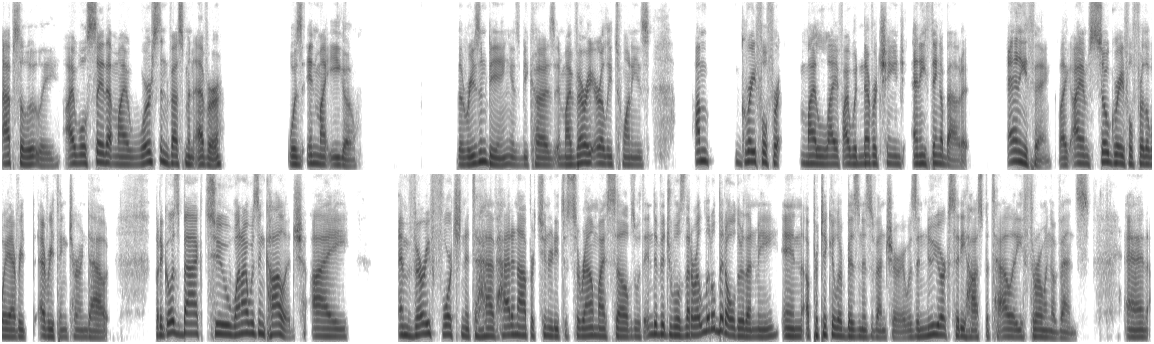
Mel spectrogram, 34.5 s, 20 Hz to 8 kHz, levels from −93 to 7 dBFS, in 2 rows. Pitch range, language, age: 125-150 Hz, English, 20-39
